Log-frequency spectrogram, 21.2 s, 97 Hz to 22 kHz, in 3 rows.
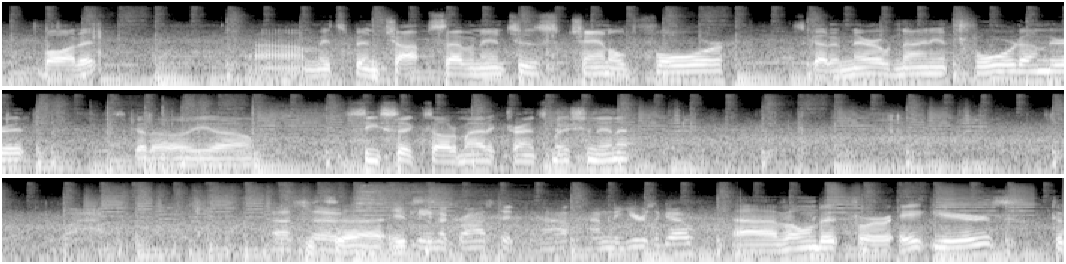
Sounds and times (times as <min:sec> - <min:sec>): Music: 0:00.0 - 0:21.2
Speech: 0:01.7 - 0:07.3, 0:07.9 - 0:08.8, 0:09.4 - 0:11.4, 0:16.0 - 0:21.2.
